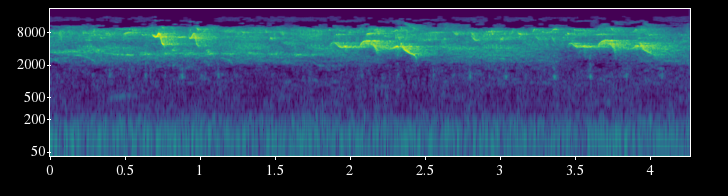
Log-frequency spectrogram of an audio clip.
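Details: Thin, sharp, very high notes from long-tailed tits as the parents feed chicks close to fledging, given in short bursts about every second, with a steady high chatter underneath and faint low rumble.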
